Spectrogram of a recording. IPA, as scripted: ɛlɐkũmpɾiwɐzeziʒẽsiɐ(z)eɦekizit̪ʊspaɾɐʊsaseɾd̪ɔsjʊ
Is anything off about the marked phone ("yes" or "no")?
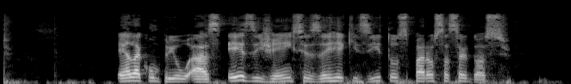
no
